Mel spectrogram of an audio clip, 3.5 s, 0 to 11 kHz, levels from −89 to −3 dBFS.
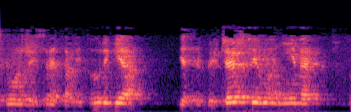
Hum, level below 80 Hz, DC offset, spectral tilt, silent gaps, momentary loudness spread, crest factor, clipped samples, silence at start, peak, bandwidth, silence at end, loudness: none; -66 dBFS; under 0.1%; -8 dB/octave; none; 10 LU; 20 dB; under 0.1%; 0 s; -4 dBFS; 5 kHz; 0.25 s; -23 LUFS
